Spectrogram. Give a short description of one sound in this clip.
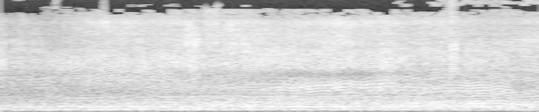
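Several motorbikes roar past together.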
